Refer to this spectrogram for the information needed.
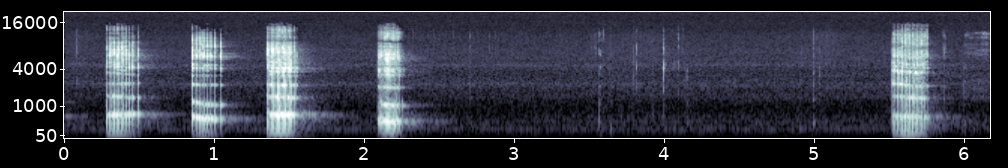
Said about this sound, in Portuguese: Desculpem pessoas sensíveis, mas mesmo essas pessoas sensíveis arrotam e sabem o que é um arroto.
